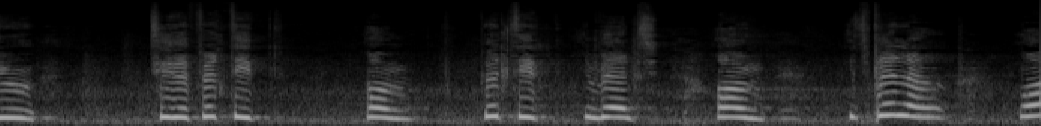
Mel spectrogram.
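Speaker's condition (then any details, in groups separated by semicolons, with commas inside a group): Cerebral palsy; from birth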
